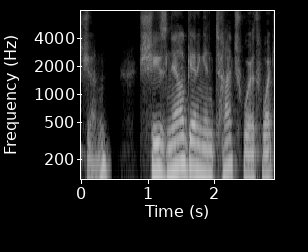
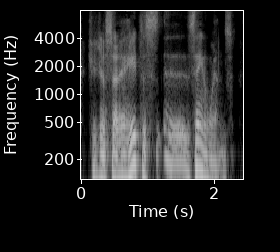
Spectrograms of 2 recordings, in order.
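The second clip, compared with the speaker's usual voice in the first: ordinary talk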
